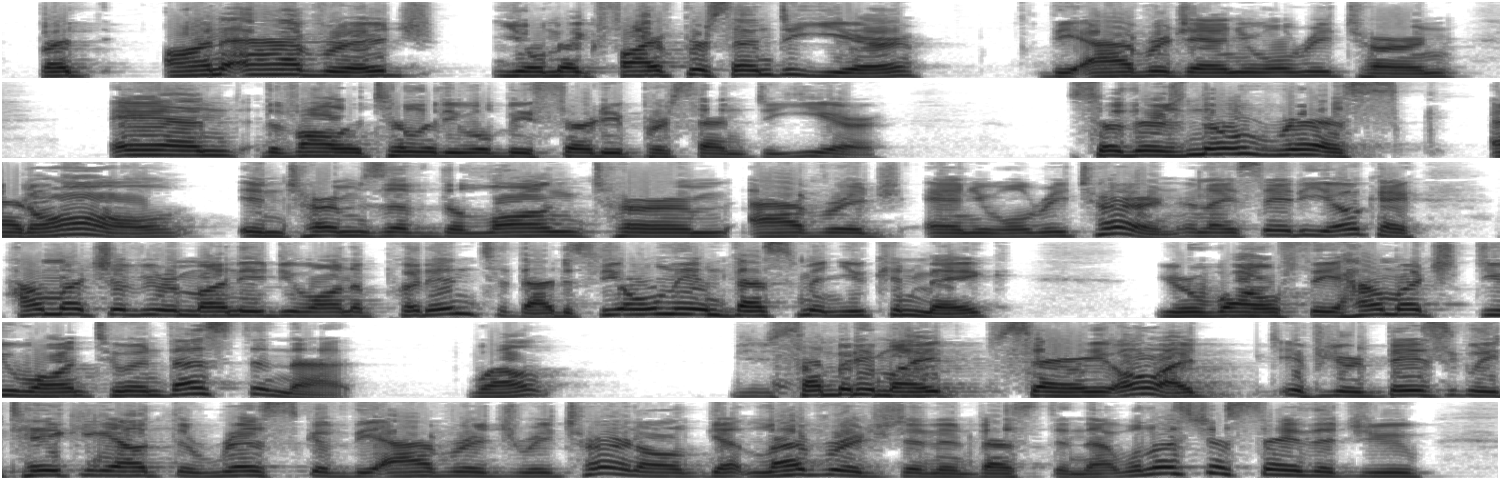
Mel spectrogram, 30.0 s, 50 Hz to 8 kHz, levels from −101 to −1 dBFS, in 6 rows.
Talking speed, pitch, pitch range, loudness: 200 wpm, 155 Hz, 140-180 Hz, -15 LUFS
